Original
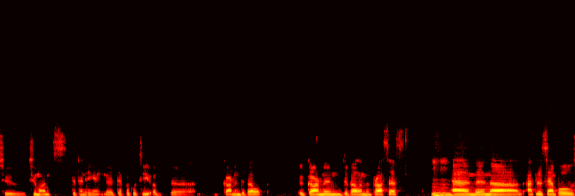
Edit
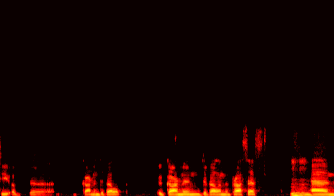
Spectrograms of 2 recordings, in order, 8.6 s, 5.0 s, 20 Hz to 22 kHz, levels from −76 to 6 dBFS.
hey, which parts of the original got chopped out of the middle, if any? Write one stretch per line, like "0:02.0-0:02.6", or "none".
none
